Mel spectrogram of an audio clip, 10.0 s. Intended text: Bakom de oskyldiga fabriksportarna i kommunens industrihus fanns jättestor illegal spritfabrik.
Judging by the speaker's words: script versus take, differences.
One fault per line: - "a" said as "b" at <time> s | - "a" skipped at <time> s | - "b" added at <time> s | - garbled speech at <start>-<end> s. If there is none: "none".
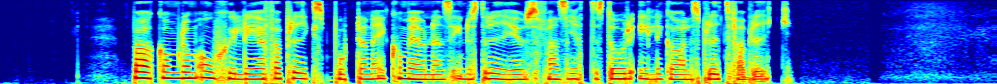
none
